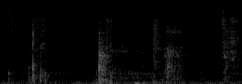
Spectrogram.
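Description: Faint rustling of paper dollar bills being handled and set down, a few short soft rustles.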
